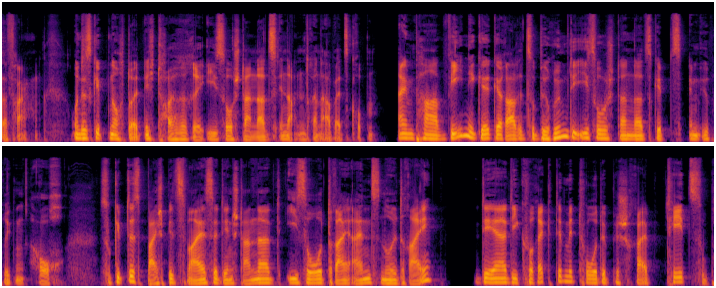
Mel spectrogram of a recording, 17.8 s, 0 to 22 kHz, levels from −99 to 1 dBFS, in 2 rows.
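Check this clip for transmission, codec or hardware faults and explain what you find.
Nothing wrong turns up on a listen here, as the speech just rolls along with no faults worth flagging.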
